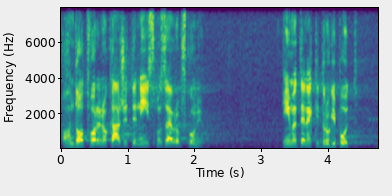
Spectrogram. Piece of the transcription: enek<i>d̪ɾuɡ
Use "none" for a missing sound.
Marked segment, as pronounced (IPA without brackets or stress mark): i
